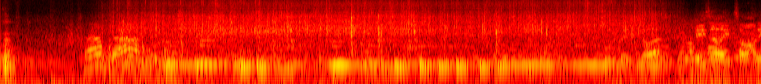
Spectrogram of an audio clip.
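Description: Sausages sizzle on a hot grill.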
